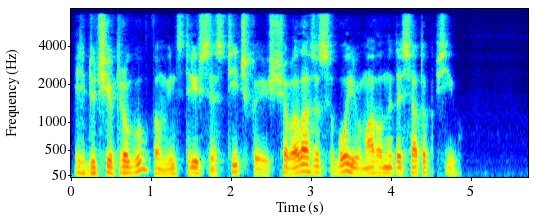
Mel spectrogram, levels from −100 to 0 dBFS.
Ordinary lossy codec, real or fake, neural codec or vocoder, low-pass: MP3, 48 kbps; fake; codec, 16 kHz in and 24 kHz out, 0.8 kbps, FocalCodec, streaming, 65536 codes; 7.2 kHz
